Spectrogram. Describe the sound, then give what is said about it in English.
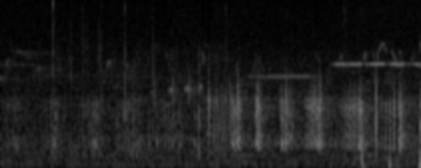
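A chorus of mink frogs gives sharp, tapping croaks in quick, irregular bursts, overlapping, while a thin, high bird whistle sounds faintly in the background. “I've always called them carpenter frogs, which is just kind of a name that I remember because they sound like tapping. But actually they're mink frogs.”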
